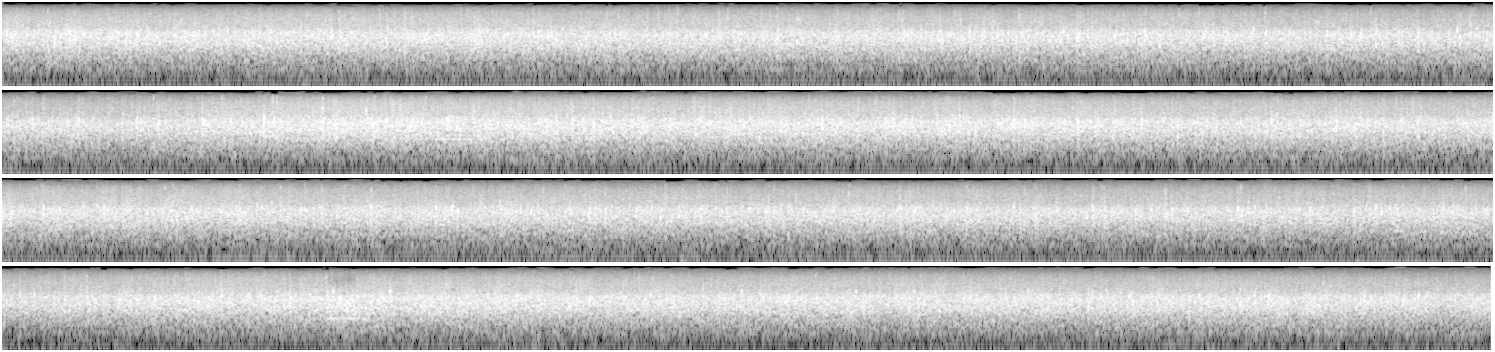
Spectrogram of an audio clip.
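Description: Theatre audience applauding steadily through a ballet curtain call, a dense even clapping with no music.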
